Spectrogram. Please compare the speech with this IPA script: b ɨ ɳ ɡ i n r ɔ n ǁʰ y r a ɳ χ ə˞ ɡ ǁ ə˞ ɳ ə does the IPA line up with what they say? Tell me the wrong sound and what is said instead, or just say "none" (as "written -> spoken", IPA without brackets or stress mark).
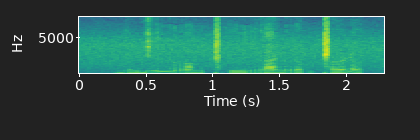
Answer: χ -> r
